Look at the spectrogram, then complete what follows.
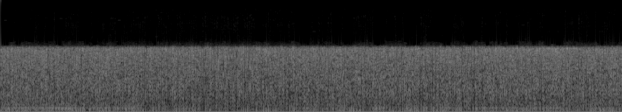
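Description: Steady hiss with a low hum underneath: the background noise of an old black-and-white television recording's soundtrack.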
